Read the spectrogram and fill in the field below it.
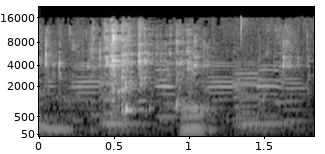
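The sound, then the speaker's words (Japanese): Ice cubes clink lightly in a glass, a couple of bright, quick chimes near the start, with soft voices murmuring underneath throughout. “もうなんかこのさなんだろうこのヘッドホン越しに聞こえてくるこの氷の音がいいねうんそうそうこれねカランカランカランカラン”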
